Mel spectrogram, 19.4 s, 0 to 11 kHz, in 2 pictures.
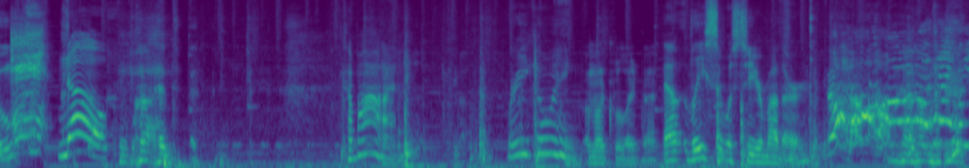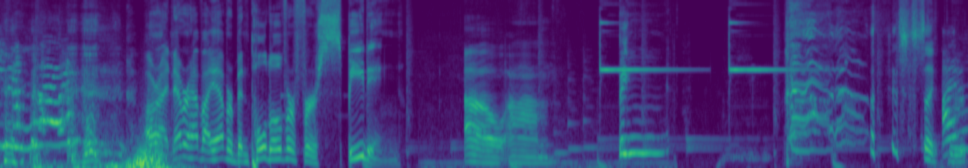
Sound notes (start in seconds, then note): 1.0 laughs; 8.2 laughs; 15.6 bell rings; 17.5 laughs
